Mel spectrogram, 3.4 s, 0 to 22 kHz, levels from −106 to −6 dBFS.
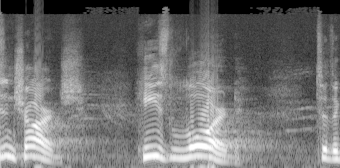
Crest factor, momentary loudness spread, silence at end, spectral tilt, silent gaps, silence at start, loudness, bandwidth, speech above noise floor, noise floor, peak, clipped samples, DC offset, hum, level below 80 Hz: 12 dB; 21 LU; 0 s; -6.5 dB/octave; none; 0 s; -11 LUFS; 15.5 kHz; 32 dB; -43 dBFS; 0 dBFS; 1%; under 0.1%; none; -48 dBFS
